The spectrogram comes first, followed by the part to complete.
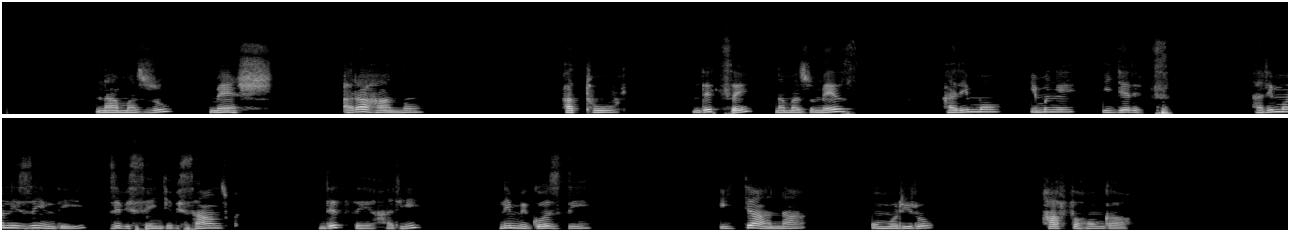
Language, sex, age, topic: Kinyarwanda, female, 25-35, government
